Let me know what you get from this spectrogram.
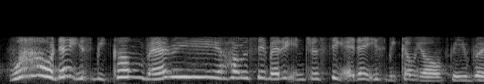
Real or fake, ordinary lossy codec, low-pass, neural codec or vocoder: fake; none; 3.6 kHz; vocoder, 22.05 kHz, 80 mel bands, Vocos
